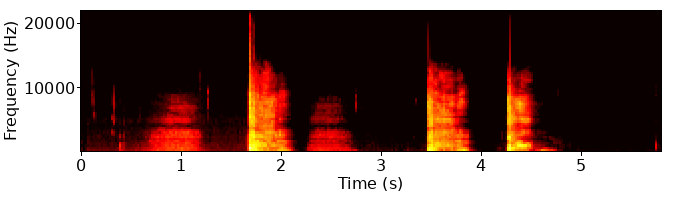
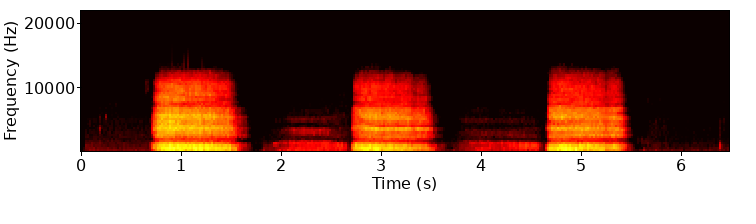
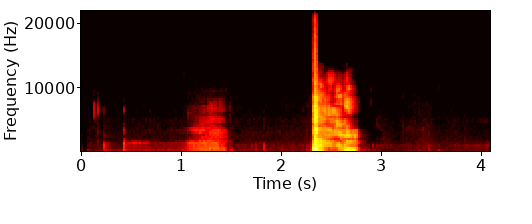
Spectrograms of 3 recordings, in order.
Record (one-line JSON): {"three_cough_length": "5.8 s", "three_cough_amplitude": 32768, "three_cough_signal_mean_std_ratio": 0.25, "exhalation_length": "6.5 s", "exhalation_amplitude": 27448, "exhalation_signal_mean_std_ratio": 0.47, "cough_length": "4.1 s", "cough_amplitude": 32768, "cough_signal_mean_std_ratio": 0.18, "survey_phase": "beta (2021-08-13 to 2022-03-07)", "age": "45-64", "gender": "Male", "wearing_mask": "No", "symptom_none": true, "symptom_onset": "3 days", "smoker_status": "Never smoked", "respiratory_condition_asthma": false, "respiratory_condition_other": false, "recruitment_source": "Test and Trace", "submission_delay": "1 day", "covid_test_result": "Negative", "covid_test_method": "RT-qPCR"}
